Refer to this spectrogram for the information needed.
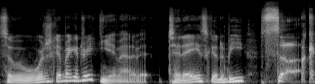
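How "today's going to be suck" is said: on-air radio host announcer delivery. Podcast host opens the episode: radio announcer voice. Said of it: "That was a real radio voice there".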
